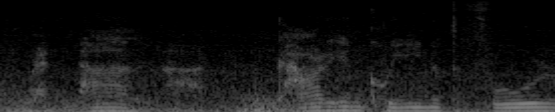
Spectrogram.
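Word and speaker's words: Rennala: No, my name is pronounced Rala.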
